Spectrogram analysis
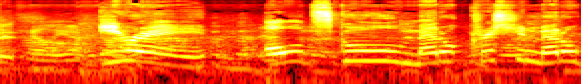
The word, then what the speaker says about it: Irae: you say it that's how you say it eay old school metal Christian metal Corps from Washington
